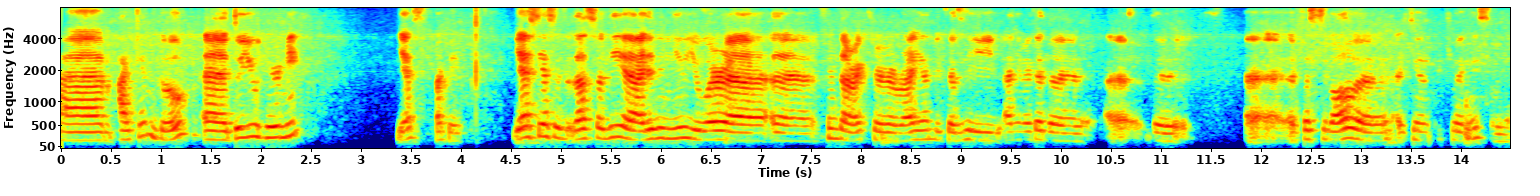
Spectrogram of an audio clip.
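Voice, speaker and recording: In a French accent, a woman talks at a fairly slow pace and medium pitch with ordinary pitch variation. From Canada. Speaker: filmmaker. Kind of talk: panel discussion. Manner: halting.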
